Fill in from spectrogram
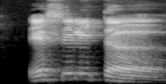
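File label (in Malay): "desiliter", Malay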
